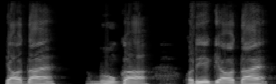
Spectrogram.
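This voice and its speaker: High-voiced male teacher. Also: normal speed, gravelly, a little mellow, no echo, studio quality. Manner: repetitive questioning, addresses students as brother. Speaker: English teacher. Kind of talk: classroom-style lesson.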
